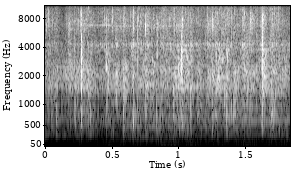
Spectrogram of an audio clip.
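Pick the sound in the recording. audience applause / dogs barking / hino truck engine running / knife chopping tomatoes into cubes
audience applause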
